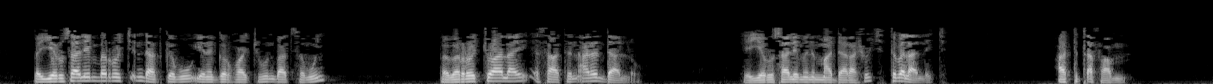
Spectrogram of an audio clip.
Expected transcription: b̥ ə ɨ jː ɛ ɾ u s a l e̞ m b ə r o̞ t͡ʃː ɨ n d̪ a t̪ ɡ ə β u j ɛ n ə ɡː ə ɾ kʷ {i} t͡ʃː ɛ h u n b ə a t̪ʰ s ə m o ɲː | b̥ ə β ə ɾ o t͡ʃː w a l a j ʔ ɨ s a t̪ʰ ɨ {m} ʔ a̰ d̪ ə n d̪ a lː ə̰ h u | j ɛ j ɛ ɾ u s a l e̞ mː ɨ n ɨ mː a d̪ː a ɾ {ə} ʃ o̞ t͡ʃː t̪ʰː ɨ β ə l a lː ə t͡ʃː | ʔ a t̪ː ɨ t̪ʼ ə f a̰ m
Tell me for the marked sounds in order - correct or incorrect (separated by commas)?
incorrect, incorrect, incorrect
